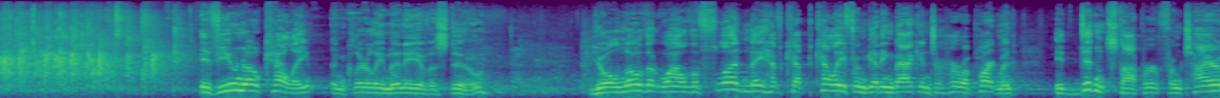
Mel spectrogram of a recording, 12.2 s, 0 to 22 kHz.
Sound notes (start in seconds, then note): 0.0 applause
